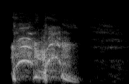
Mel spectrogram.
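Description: A loud, raspy cough, a single harsh hacking burst with a rough voiced edge, followed by a softer breathy rasp that fades out. No one speaks.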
